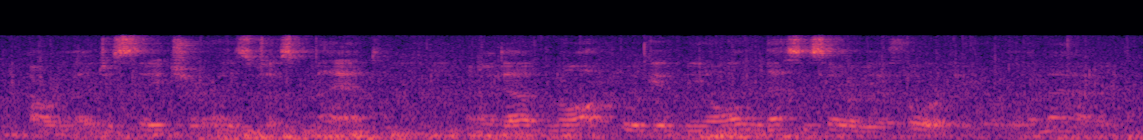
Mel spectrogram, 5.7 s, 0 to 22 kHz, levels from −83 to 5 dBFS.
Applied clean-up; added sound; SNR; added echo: none; Thunder / Rain; 2 dB; reverberation time 0.4 s.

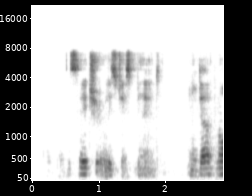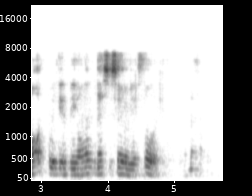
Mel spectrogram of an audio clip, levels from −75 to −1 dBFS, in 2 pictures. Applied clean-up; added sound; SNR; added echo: neural mask model DeepFilterNet 3.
